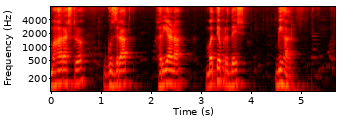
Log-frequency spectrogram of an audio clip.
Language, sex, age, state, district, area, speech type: Marathi, male, 45-60, Maharashtra, Raigad, urban, spontaneous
